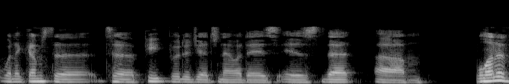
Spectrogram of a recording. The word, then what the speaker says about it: Buttigieg: Did we talk last time about Buttigieg being, how do you pronounce it, Joe? Buttigieg.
